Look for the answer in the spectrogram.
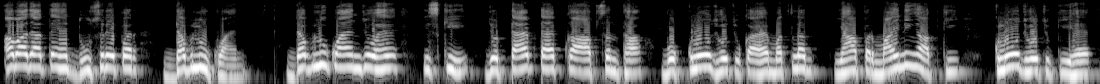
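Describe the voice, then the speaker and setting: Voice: medium pitch, dark tone. A host giving a screen-recorded walkthrough of an app, explaining each step steadily and pointing things out on screen. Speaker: crypto app tutorial host.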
